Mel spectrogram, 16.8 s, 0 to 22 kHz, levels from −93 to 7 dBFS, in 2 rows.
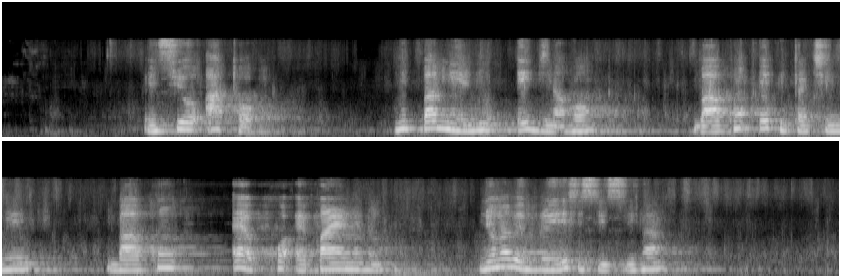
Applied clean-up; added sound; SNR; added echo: neural separator model SepFormer DNS4.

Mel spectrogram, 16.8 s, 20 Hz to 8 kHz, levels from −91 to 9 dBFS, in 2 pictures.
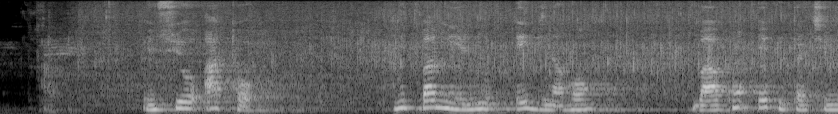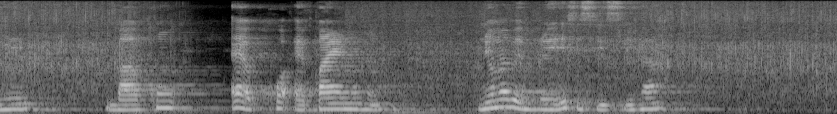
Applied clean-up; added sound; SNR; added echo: none; Bathtub (filling or washing); 11 dB; reverberation time 1.8 s.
